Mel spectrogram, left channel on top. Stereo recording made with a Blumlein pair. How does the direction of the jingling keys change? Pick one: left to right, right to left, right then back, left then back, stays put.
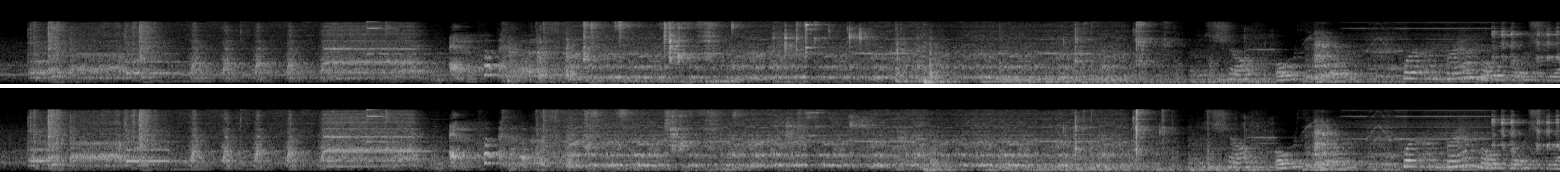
left to right.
